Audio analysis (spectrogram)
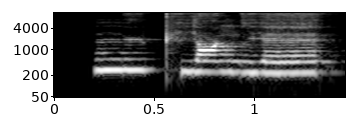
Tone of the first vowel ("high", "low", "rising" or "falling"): high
